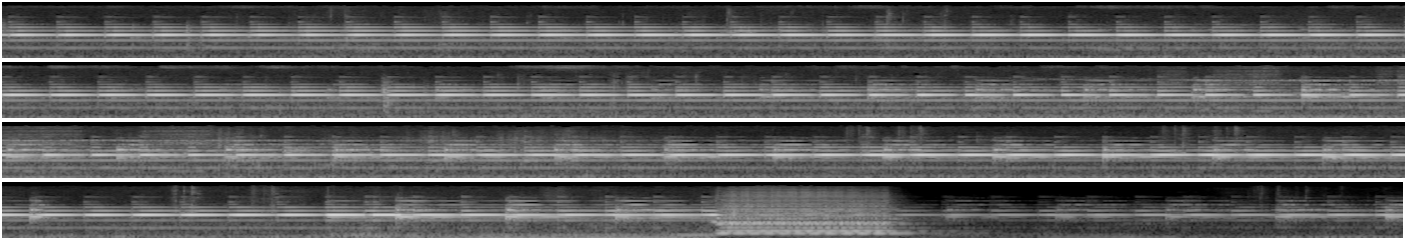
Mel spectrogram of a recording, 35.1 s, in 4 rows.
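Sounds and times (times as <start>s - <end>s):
low rumble of train: 0.0s - 35.0s
railroad bell ringing: 0.0s - 35.0s
train horn chord: 30.8s - 32.5s.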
